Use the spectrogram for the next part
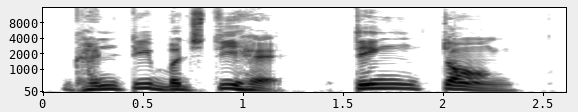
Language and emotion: Urdu, neutral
